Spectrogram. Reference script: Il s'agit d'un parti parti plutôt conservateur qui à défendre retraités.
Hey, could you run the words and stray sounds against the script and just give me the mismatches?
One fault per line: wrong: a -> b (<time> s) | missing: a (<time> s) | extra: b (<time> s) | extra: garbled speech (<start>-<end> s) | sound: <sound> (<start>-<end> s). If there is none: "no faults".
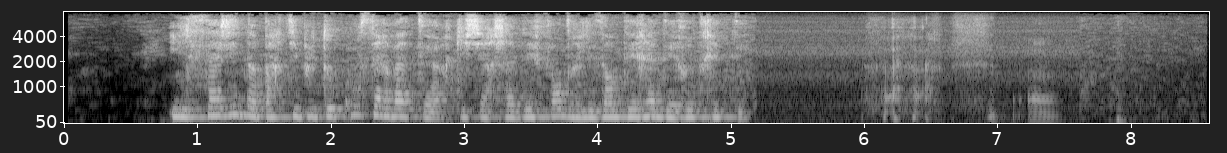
missing: parti (1.8 s)
extra: cherche (3.0 s)
extra: les intérêts des (3.8 s)
sound: laugh (6.0-7.5 s)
